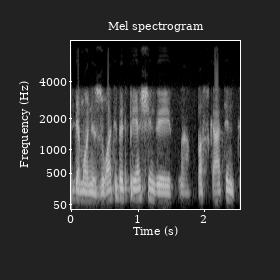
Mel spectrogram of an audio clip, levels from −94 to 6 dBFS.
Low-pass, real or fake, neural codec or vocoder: 7.2 kHz; real; none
